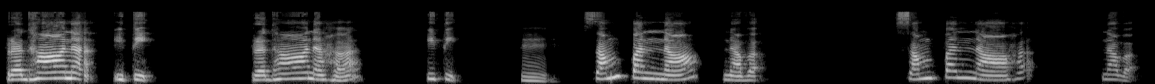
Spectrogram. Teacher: So all these are cases where you can see that the visarga has just disappeared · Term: Lopa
